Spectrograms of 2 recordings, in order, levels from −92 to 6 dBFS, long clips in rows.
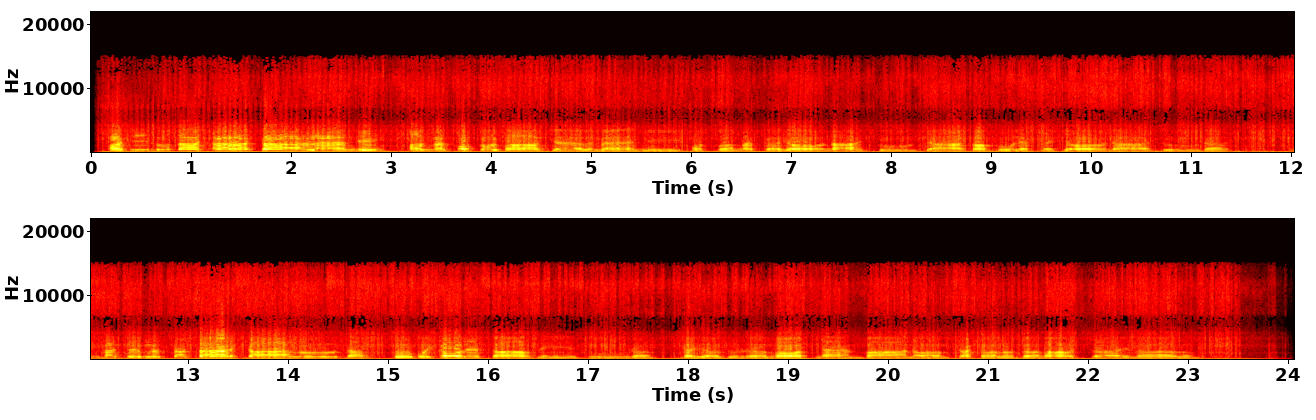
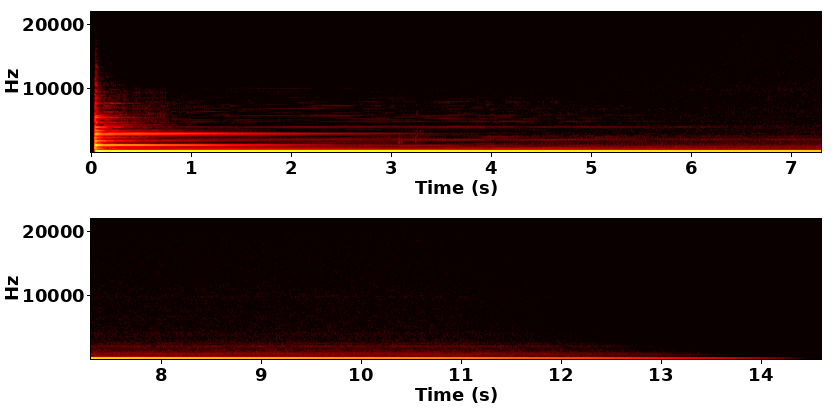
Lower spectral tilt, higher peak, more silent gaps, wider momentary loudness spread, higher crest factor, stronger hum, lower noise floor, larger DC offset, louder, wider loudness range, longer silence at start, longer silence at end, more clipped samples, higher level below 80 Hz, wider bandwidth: second, -4.5 dB/octave vs -9 dB/octave; first, 0 dBFS vs -4 dBFS; neither; second, 14 LU vs 19 LU; about the same, 22 dB vs 18 dB; neither; second, -49 dBFS vs -80 dBFS; neither; about the same, -23 LUFS vs -23 LUFS; second, 6 LU vs 20 LU; about the same, 0.05 s vs 0.05 s; second, 0.2 s vs 2.7 s; neither; first, -54 dBFS vs -70 dBFS; first, 15.5 kHz vs 5.6 kHz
